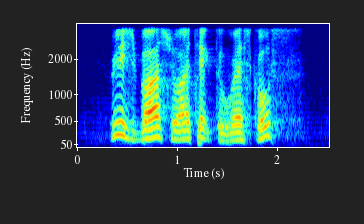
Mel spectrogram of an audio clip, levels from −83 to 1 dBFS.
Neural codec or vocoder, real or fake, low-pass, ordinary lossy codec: vocoder, 24 kHz, 100 mel bands, Vocos; fake; 3.6 kHz; none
